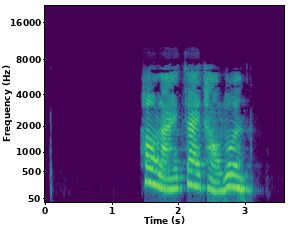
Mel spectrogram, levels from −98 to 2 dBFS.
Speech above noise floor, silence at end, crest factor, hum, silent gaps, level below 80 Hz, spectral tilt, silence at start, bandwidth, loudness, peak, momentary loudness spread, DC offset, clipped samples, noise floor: over 72 dB; 0.5 s; 18 dB; none; none; -60 dBFS; -5 dB/octave; 1.45 s; 7.6 kHz; -19 LUFS; -2 dBFS; 5 LU; under 0.1%; under 0.1%; under -90 dBFS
